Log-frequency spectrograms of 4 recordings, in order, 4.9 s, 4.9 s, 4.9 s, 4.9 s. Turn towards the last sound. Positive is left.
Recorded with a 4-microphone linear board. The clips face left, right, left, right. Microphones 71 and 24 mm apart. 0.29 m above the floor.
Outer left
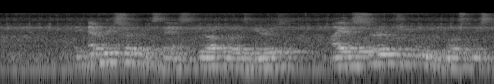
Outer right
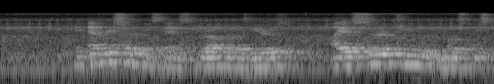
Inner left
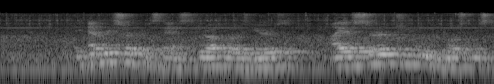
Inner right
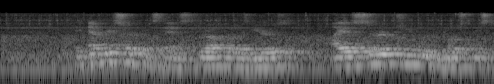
turn(degrees=35)  # may be behind; listen again after turning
